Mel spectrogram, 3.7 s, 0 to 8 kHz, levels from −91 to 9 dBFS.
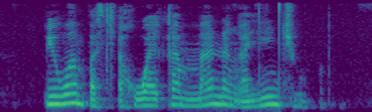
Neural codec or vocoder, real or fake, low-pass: none; real; 7.2 kHz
